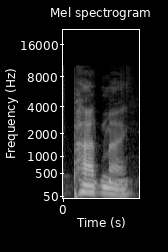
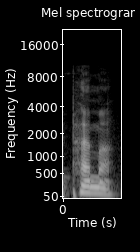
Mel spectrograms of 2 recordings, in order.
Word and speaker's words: Padme: The Sanskrit is Padme. When the Tibetans are trying to say Padme, they can't, so they say Pema.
